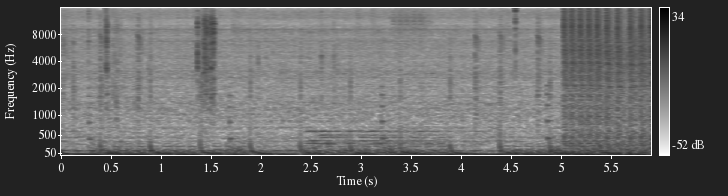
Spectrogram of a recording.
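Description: Rapid gunfire from a weapon in the video game Cobalt, a dense run of sharp repeated shots bursting loudly throughout, with a quicker, brighter volley near the end.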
